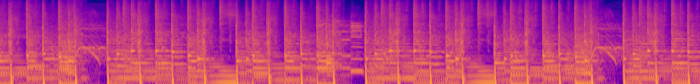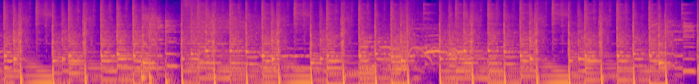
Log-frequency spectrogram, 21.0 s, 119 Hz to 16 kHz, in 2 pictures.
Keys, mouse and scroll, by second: 4.7-5.4 typing, 6.7 click, 11.8 BackSpace, 12.4 click, 14.6 ctrl+shift+s, 15.9 click.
